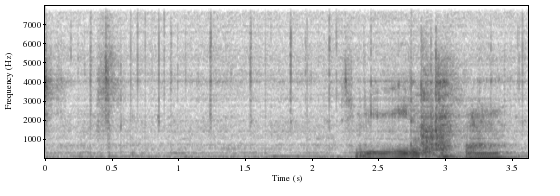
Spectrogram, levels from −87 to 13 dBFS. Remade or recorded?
remade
